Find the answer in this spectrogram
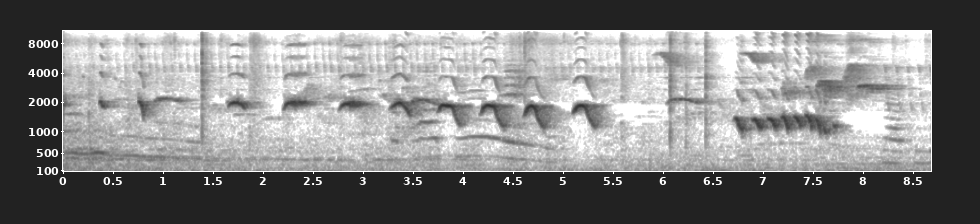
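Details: White-rumped shama fighter-style singing: a steady string of loud slurred whistles, each dropping or rising, repeated about every half second, then a fast buzzy trill and high whistled notes.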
